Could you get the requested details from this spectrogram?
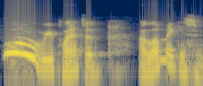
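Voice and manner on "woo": a high, loud, happy whoop; excited whoop. Real, not acted. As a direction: whoop with glee. Excited whoop while building.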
